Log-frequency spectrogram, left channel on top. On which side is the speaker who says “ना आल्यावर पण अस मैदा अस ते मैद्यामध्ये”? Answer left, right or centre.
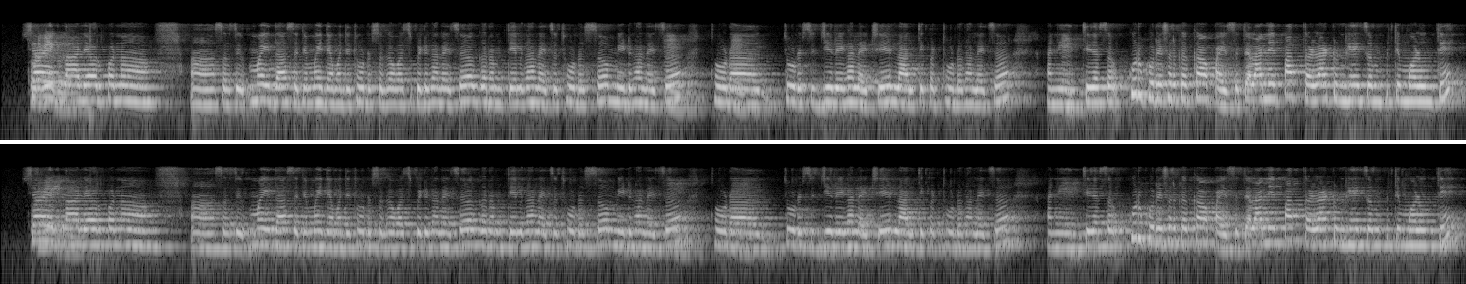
Left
